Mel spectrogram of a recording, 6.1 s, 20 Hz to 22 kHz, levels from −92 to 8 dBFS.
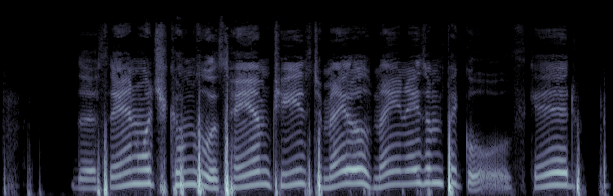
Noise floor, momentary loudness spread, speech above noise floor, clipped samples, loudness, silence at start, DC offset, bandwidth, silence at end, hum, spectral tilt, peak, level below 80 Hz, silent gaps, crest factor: -55 dBFS; 15 LU; 29 dB; under 0.1%; -27 LUFS; 0.25 s; under 0.1%; 13.5 kHz; 0.3 s; none; -7.5 dB/octave; 0 dBFS; -44 dBFS; none; 26 dB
